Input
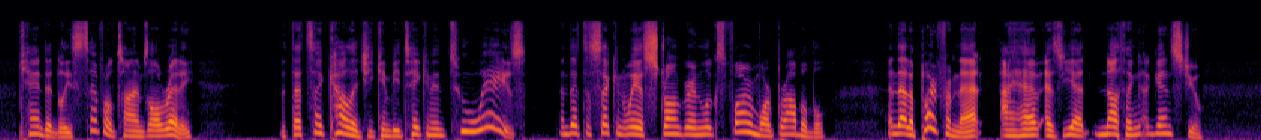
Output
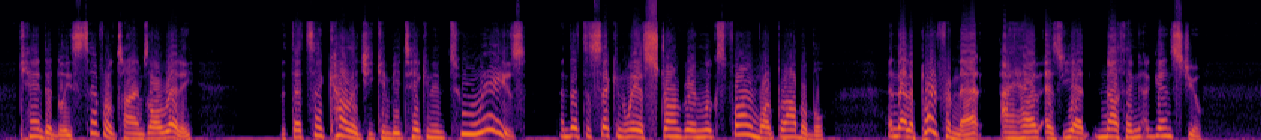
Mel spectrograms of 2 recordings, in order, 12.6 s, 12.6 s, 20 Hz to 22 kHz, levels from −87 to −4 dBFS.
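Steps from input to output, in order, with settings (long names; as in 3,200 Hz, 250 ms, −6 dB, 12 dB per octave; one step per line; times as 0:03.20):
gain into a clipping stage and back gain 28 dB
parametric band 7,900 Hz +6.5 dB 0.25 octaves
frequency shifter −72 Hz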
